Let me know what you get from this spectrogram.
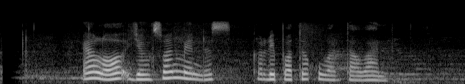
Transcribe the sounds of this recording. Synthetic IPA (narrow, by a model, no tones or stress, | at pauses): ʔɛlɔd͡ʒəŋswanmɛndəs | kərdipɔt̪ɔkuwart̪awan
